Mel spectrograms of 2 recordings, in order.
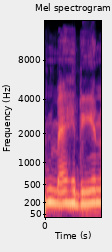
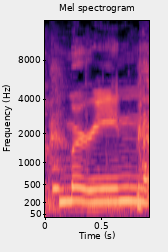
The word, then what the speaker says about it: Mahreen: First of all, I don't think he will pronounce it Mahreen. I think he'll be like Marine, like freaking whitewashed.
